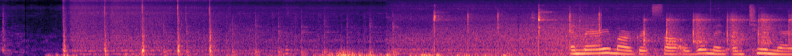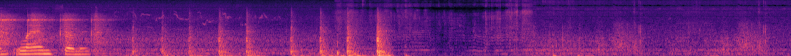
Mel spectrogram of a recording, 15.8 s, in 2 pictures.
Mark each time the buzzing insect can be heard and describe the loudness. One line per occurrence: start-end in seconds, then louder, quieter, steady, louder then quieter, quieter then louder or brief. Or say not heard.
0.0-15.7 quieter.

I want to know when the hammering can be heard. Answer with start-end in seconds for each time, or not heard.
1.4-11.9.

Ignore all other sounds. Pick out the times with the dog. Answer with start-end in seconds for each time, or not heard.
not heard.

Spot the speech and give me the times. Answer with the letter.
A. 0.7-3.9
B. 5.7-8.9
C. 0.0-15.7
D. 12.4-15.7
B.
